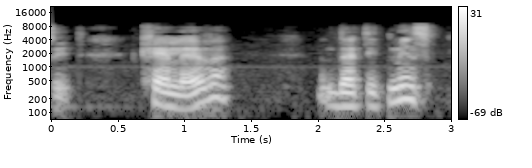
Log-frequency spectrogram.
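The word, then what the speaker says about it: כלב: Hebrew enable the name of a dog is Caleb this is the way that we pronounce it Caleb that it means K live s allowed this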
